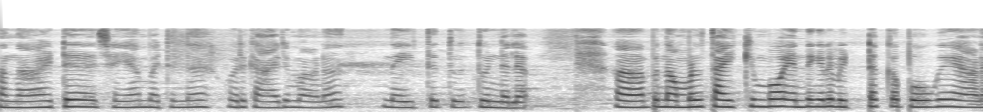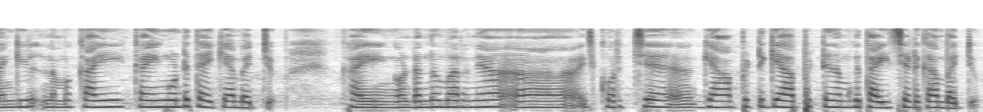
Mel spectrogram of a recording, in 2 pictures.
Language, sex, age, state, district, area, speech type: Malayalam, female, 30-45, Kerala, Idukki, rural, spontaneous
